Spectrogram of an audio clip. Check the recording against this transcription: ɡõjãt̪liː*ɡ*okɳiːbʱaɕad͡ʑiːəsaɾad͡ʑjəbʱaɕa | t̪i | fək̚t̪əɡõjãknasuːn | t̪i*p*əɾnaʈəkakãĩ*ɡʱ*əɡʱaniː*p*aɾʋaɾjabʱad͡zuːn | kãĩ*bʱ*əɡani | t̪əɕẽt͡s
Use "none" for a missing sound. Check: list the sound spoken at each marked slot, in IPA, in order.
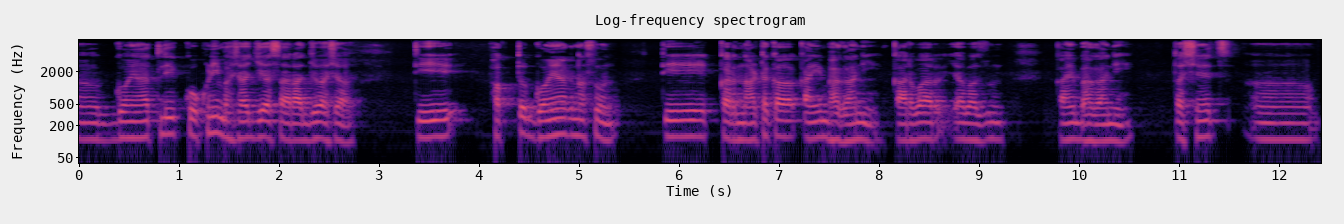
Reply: k, k, bʱ, k, bʱ

